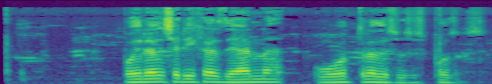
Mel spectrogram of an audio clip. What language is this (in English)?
Spanish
